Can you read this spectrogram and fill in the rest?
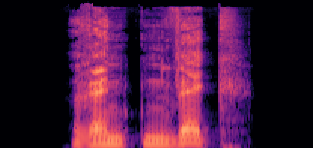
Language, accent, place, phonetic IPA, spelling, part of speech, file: German, Germany, Berlin, [ˌʁɛntn̩ ˈvɛk], rennten weg, verb, De-rennten weg.ogg
- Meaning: first-person plural subjunctive II of wegrennen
